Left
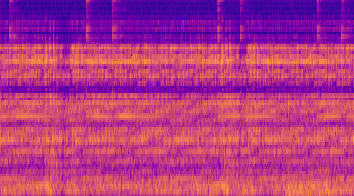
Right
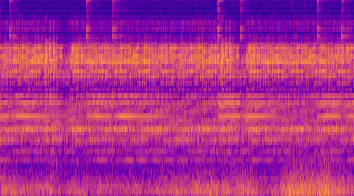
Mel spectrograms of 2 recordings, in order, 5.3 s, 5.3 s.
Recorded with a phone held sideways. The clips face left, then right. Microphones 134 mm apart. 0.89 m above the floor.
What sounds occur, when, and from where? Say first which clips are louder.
0.0 s a machine running: left 5 dB; 60° left (ahead or behind)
